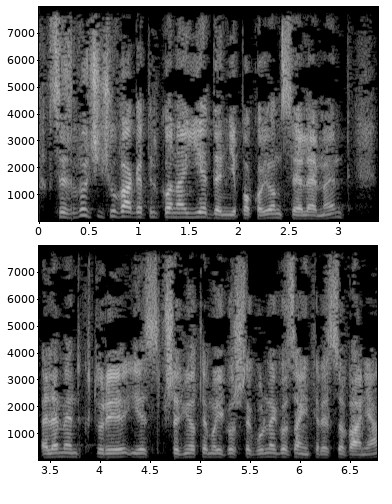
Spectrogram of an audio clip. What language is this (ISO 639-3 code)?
pol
